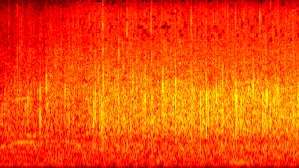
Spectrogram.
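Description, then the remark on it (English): An audience applauds steadily for the full three seconds, a dense, bright wash of many hands clapping at an even, fairly loud level with no voices standing out. “You know, don't applaud me, applaud the Lord and His grace, and applaud my wife.”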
